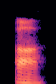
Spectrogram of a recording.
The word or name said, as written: 啊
